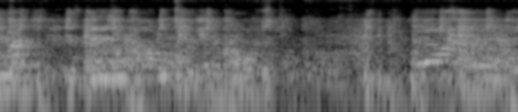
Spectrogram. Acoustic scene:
crowded indoor space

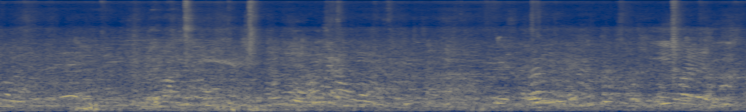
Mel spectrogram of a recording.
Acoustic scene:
park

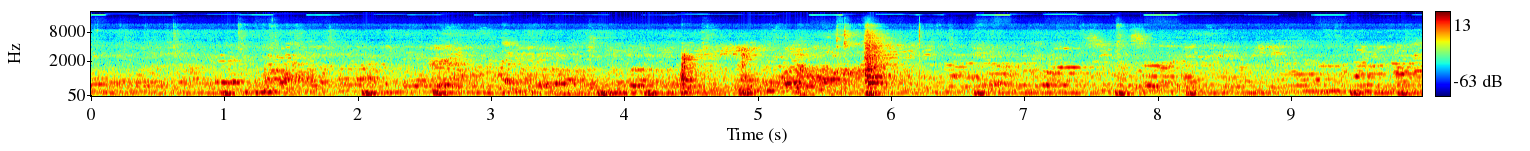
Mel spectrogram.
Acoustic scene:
cafe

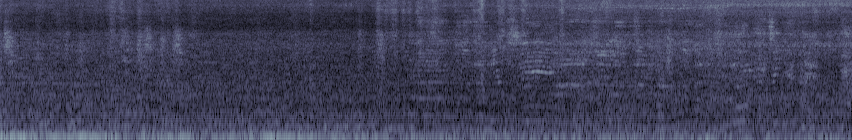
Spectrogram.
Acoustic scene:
bus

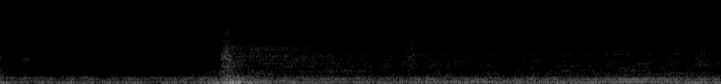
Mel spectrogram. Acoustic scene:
residential area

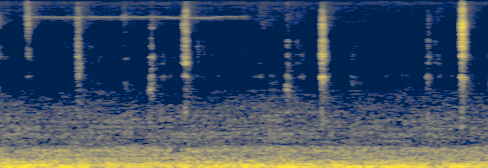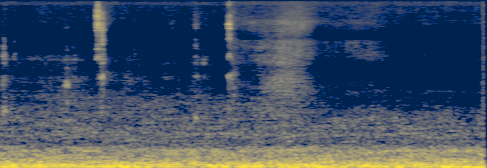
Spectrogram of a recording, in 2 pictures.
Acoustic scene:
car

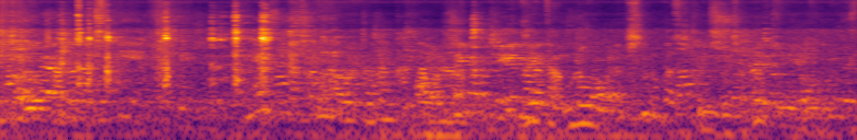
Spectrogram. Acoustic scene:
restaurant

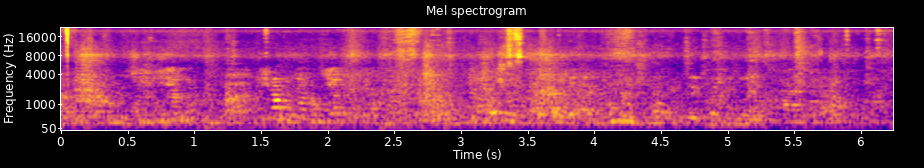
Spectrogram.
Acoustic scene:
restaurant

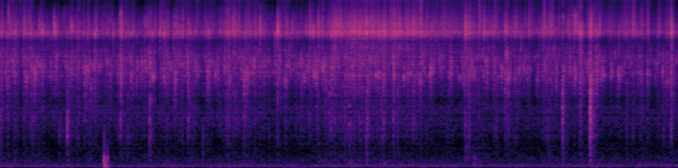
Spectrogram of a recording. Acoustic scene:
kitchen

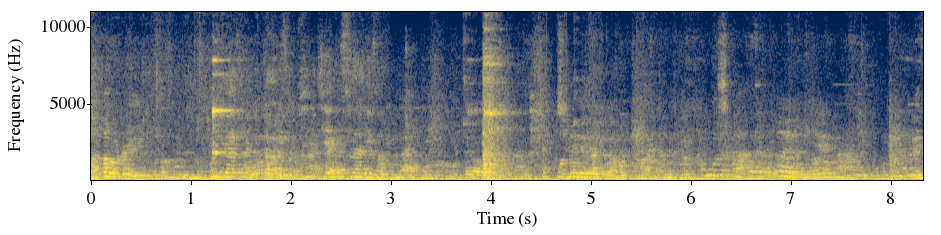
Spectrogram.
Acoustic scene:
restaurant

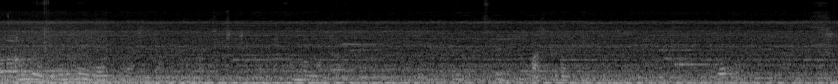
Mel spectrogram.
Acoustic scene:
cafe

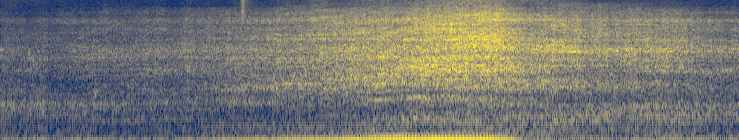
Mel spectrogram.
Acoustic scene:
residential area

